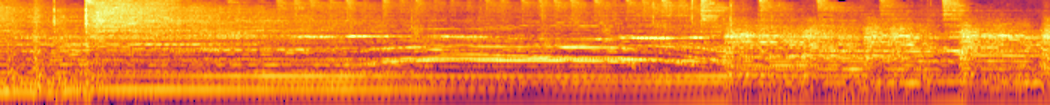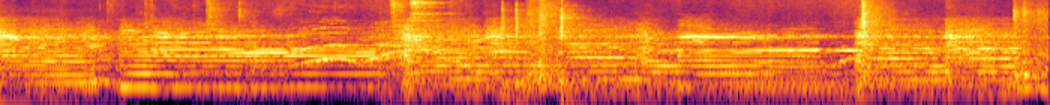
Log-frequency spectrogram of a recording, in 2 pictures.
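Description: Live rock band playing loud: electric guitars and a drum kit, with long held chords and a sliding, wavering pitch a few seconds in.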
